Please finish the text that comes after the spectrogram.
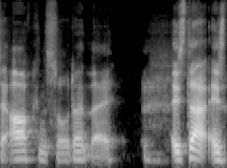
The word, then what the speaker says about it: Arkansas: more people comment about the way you say our kansas what what but it says arkansas it's i know but they pronounce it arkansas don't they is that is that correct it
